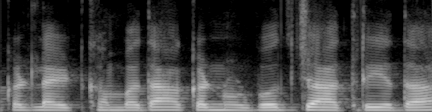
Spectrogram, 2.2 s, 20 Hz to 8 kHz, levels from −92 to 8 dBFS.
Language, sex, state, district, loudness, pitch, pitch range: Kannada, female, Karnataka, Bidar, -18 LUFS, 195 Hz, 190-195 Hz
